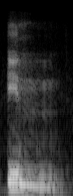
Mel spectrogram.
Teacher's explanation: when we produce this final consonant sound the tongue goes up to the alveolar ridge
